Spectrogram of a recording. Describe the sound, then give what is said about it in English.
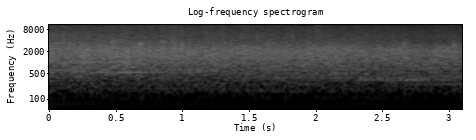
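A church audience clapping their hands, a dense, steady wash of many overlapping claps held at an even level from start to finish, with no single claps standing out. “Clap your hands for Jesus.”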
